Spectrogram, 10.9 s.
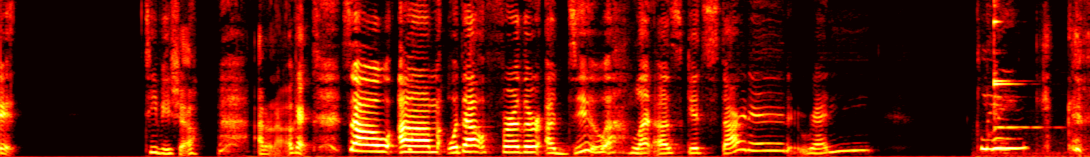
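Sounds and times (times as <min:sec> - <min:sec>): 
speech: 0:01.5 - 0:08.8, 0:09.8 - 0:10.8
glasses clinking: 0:09.8 - 0:10.8.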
